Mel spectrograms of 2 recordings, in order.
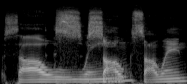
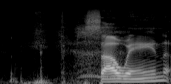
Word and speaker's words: Samhain: like the connection between samhain saw wayne because it's irish so the words or the letters mean nothing in terms of how you pronounce it just ask my friend siobhan sowwain uh is a is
